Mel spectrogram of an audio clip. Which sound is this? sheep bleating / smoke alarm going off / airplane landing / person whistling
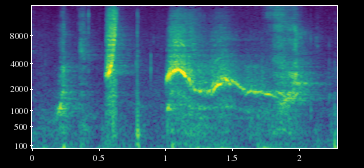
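person whistling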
